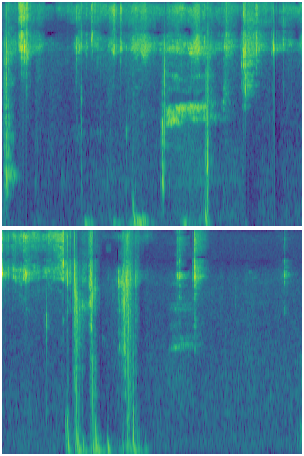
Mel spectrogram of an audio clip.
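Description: Scuffling and handling noise close to a phone's microphone during an arrest: metallic jangling and clattering with several dull thumps, the heaviest cluster a little past the middle.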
